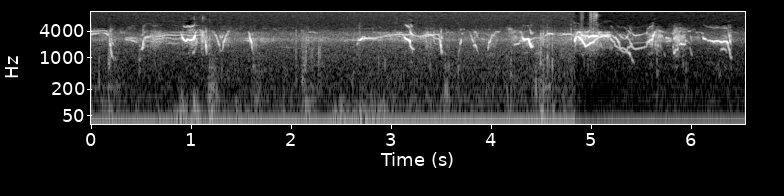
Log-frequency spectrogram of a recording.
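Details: Feeding time for eaglets at a white-tailed eagle nest in Latvia, webcam, 24 June 2018, 3:23 pm: thin high whistles and twittering slurs, growing busier and louder near the end, faint low background hum.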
